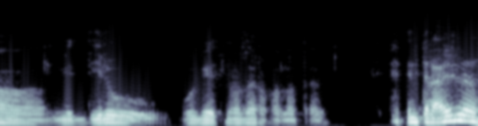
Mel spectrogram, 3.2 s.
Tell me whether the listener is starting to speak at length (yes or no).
no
